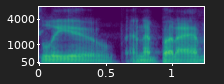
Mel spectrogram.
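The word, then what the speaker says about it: Lieu: uh who else um congressman Ted Leu or Ted Lou as most people call but I went to high school with him and I swear it's pronounced Leu and but I have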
